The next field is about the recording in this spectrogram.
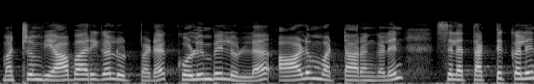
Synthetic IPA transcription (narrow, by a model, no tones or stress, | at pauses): mɐʈrɯmʋɪjaːbaːɾɪɣɐɭʊʈ̚pɐɽɐkɔɻɯmbɪlɯɭːɐʔaːɭɯmʋɐʈːaːɾɐŋɡɐɭɪnsɪlɐt̪ɐʈːɯkːɐɭɪ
